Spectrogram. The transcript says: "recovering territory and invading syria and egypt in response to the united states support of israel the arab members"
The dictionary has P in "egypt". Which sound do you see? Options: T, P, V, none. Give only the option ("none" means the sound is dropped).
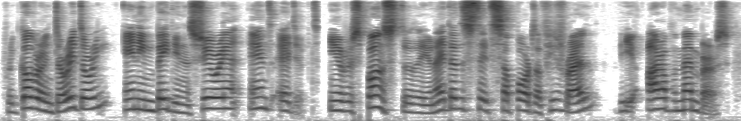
P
